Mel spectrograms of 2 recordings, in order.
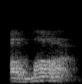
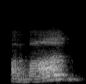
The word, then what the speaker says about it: Amman: the Jordan River, is Amman. Amman, Ammon. Ammon, you do a little, it's called a vowel shift linguistically. Ammon became Amman. So it's the same name, just pronounced differently.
